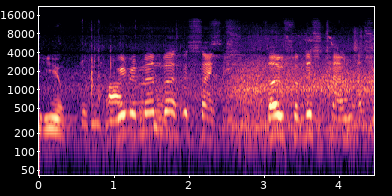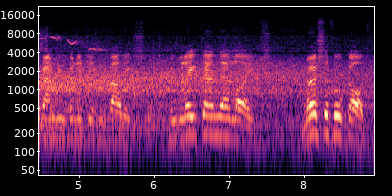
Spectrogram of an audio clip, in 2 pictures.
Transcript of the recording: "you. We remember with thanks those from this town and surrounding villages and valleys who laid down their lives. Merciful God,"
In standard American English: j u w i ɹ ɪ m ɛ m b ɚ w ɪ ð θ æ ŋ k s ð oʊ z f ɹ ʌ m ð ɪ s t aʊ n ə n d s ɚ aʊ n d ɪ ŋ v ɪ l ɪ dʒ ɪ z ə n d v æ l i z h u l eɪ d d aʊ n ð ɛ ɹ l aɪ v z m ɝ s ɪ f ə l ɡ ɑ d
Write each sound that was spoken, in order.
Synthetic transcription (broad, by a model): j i w i ɹ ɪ m ɛ m b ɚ w ɪ ð s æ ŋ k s ð oʊ z f ɹ ʌ m ð ɪ s t aʊ n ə n s ɚ aʊ n d ɪ ŋ v ɪ l ɪ dʒ ɪ z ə n v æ l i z h u l eɪ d d aʊ n ð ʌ ɹ l aɪ v z m ɝ s ɪ f ə l ɡ ɑ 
